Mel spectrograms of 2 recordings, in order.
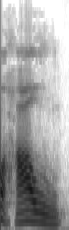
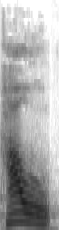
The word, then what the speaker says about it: how: এরকম উচ্চারণ করি না আমরা একে কষনো হ বলি না কেন বিকজ এটা হচ্ছে সাইট ওয়ার্ডস এর জন্য আমরা উচ্চারণ করব হাউ হ না তাহলে এখানে কিন্তু ওডব আউ সাউন্ড দেবে সো আমরা একে ভুল করেও হ উচ্চারণ করবো না বঝা বোঝা গেল? এর উচ্চারণটা হবে হাউ।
